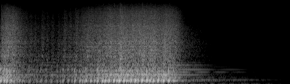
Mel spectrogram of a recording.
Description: snare roll, Living Drums; Sampleheads; Peter Erskine Living Drums

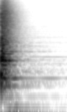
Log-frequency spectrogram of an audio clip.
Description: SNARE, Live Snares

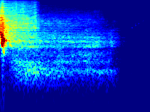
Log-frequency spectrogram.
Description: HOT METAL; ENVIRN-AMB

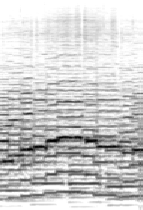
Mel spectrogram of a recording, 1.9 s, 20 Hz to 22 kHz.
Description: Winds, Orchestral; Sonic Foundry (Sony Creative Software) - Orchestral VOL-2

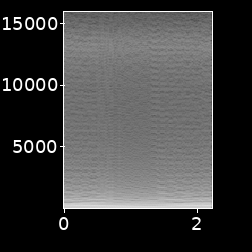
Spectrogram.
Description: ARP 2600 B1, synthesizer; Hollywood Edge - Giorgio Moroder Rare Synthesizer Collection

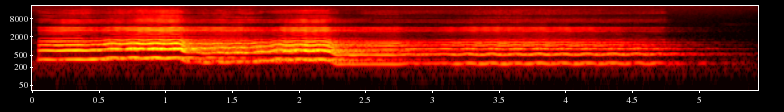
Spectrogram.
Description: LAMENT

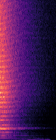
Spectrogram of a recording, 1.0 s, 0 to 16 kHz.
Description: attack A3, Yamaha VP-1; Music Store; VP-ATTACK

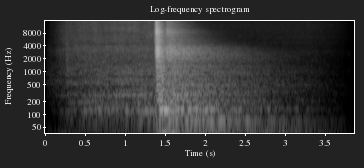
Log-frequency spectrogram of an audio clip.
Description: sfx sci fi; Masterbits - Switch FX

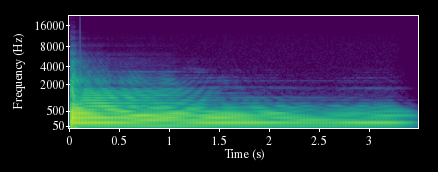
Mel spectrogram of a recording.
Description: C#2, Bass Library, PICK; Sampleheads; Will Lee Bass Library

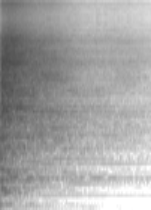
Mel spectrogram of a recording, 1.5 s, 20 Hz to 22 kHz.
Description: Akai XR-20, Drum Machines, Cymbals

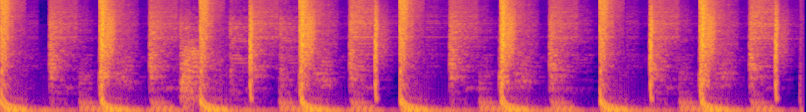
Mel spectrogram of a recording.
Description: house loop

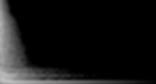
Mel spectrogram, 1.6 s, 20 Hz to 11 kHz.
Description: Wadaiko, Taiko, Percussion; Roland BK-5

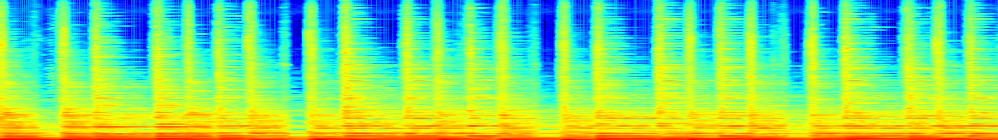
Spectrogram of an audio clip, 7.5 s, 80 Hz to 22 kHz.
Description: Acoustic Latin Guitar 128BPM Gmaj; Vengeance - Essential Clubsounds Vol.4

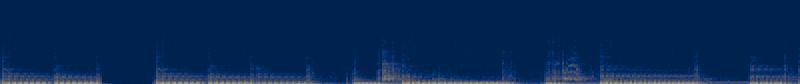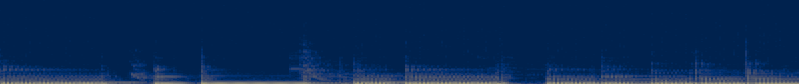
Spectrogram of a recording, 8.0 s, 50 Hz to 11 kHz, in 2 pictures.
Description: Bass, 70s Analog Funk; Sonic Foundry (Sony Creative Software); What it Is!; Classic Caddy

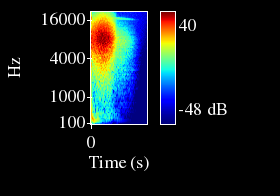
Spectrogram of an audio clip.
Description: Snares; Vengeance - Essential Clubsounds Vol.4

